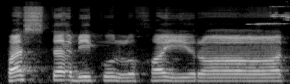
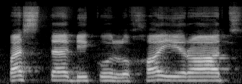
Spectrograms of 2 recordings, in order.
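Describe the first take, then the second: First: The long vowel is held for six beats. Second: The long vowel is held for two beats. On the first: "sampai enam harkat" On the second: "pilihannya boleh dua"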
